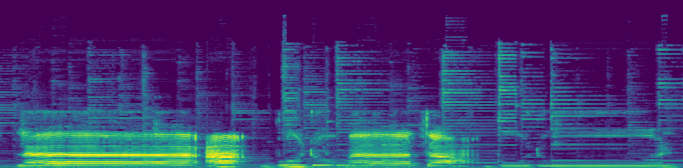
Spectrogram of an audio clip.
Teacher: la di sini dibaca panjang 5 harokat atau ketukan dan dinamakan mad jaiz munfasil.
